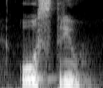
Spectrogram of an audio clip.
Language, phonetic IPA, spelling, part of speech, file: Ukrainian, [ˈɔstʲrʲiu̯], острів, noun, Uk-острів.ogg
- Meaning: island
